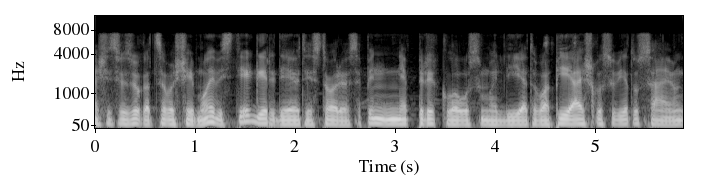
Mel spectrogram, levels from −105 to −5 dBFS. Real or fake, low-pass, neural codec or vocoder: real; 7.2 kHz; none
